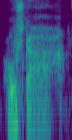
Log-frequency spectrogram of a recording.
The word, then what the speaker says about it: Houska: And of course, the reason we're all here today is the Huska Castle, which is... – Are you going to pronounce it right once? Are you just going to say it properly one time? – Huska.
